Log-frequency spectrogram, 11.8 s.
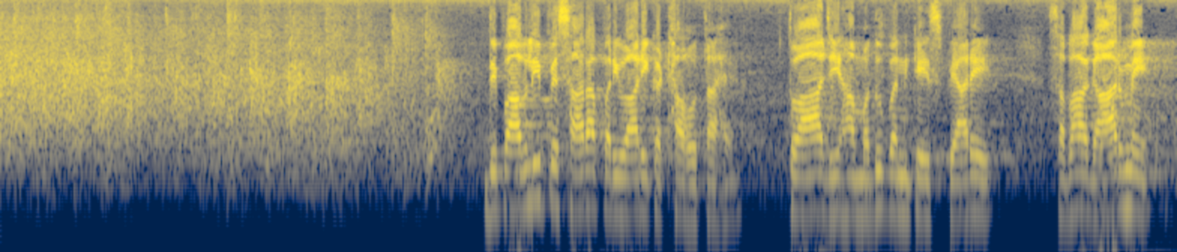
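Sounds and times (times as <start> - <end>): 
large crowd applauding in a hall: 0.0 - 4.6
speech: 4.8 - 11.6.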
